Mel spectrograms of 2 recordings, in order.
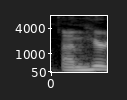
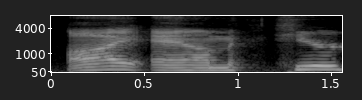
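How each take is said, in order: First: 'I am' is contracted into one syllable. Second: 'I am' is said as two separate words. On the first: The speaker sounds like a normal person talking. The speaker calls it right. "Whereas a normal person would say" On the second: The speaker sounds like an inexperienced actor. The speaker calls it wrong. "one of the ways they always sell the fact that it's like an inexperienced performer"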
